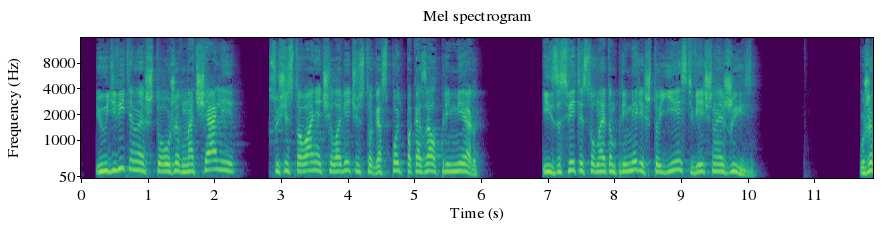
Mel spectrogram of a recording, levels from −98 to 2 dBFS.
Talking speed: 105 wpm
